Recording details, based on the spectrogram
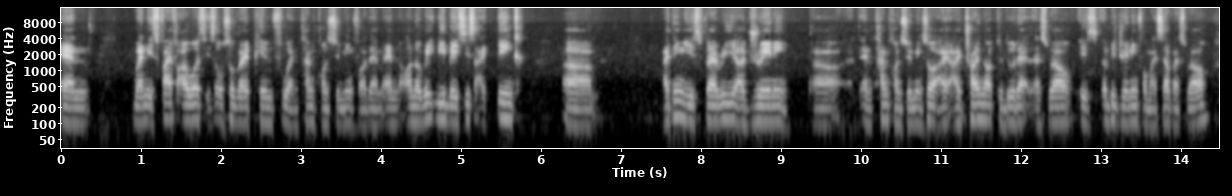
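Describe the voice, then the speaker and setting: A Singaporean man with a lowish voice closes out a live stream, chatting loosely with viewers. He rambles and thinks aloud as he reads the chat. The sound is close and dry. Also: fairly even intonation, normal speed, husky, no room sound, rough recording.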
